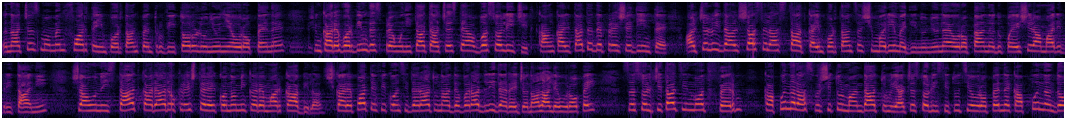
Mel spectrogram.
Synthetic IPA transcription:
ɨnat͡ʃe̞st̪mo̞me̞nt̪foart̪e̞impo̞rt̪ant̪̚pe̞nt̪ɾuviːt̪o̞ɾuluniunije̞uɾo̞pe̞ne̞ | ʃiɨŋkaɾe̞vo̞rbimd̪e̞spɾe̞unit̪at̪eaːt͡ʃe̞st̪ejavəso̞lit͡ʃit̪kaɨŋkalit̪at̪e̞d̪e̞pɾe̞ʃe̞d̪int̪e̞ | alt͡ʃe̞lujd̪ealʃaselast̪at̪kaimpo̞rt̪ant̪səʃiməɾime̞d̪inuniuneae̞uɾo̞peanəd̪upəje̞ʃiɾeamaɾibɾit̪anij | ʃiaunujst̪at̪kaɾeaɾeo̞kɾe̞ʃt̪e̞ɾe̞ːko̞no̞mikəɾe̞markabiləʃi̥kaɾe̞poat̪e̞fiko̞nsid̪e̞ɾat̪unad̪e̞vəɾat̪lid̪e̞rːe̞d͡ʒio̞nalale̞uɾo̞pe̞j | səso̞lit͡ʃit̪at̪sʲɨnmo̞d̪fe̞rm | kapɨnəlasfɨrʃit̪ulmand̪at̪ulujat͡ʃe̞st̪o̞ɾinst̪it̪ut̪sije̞uɾo̞pe̞ne̞kapɨnəɨnd̪o

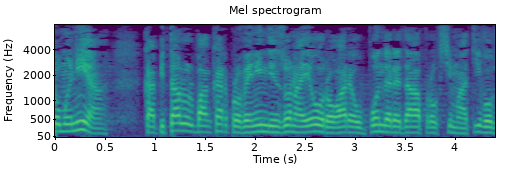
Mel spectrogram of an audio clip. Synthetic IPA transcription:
o̞mɨnija | kapit̪alulbaŋkarpɾo̞ve̞nint̪inzo̞nae̞uɾo̞aɾe̞o̞po̞nd̪e̞ɾe̞d̪eːpɾo̞ksimat̪ivo̞b

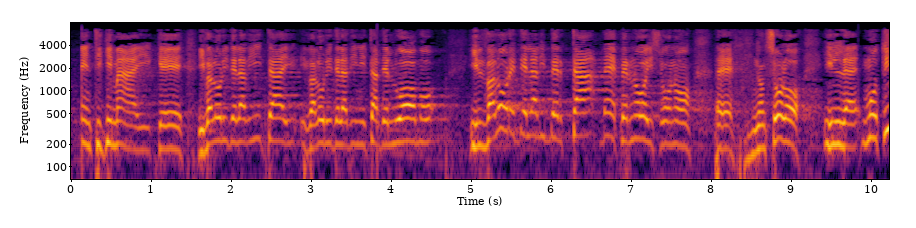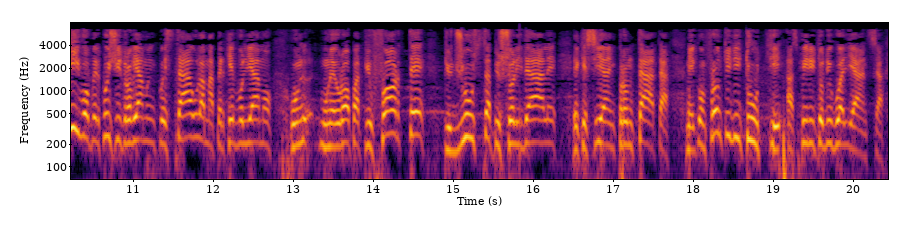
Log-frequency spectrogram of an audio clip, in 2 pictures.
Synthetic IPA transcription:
ent̪ikimajkeivaloːɾid̪elːaviːt̪aiivaloːɾid̪elːad̪iɲːit̪ad̪ːelːwɔːmo | ilvaloːɾed̪elːalibert̪abɛpːernojsoːnoɛnonsoːloilmot̪iːvoperkujt͡ʃit̪ɾovjaːmoiŋkwest̪awlamapːerkevːoʎːjaːmoununewɾɔːpapjufːɔrt̪epjud͡ʒust̪apjusːolid̪aːleek̟ːesːiːaimpɾont̪aːt̪anejkoɱfɾont̪id̪it̪ut̪ːiʔaspiːɾit̪od̪iuɡwaʎːant̪sa̰

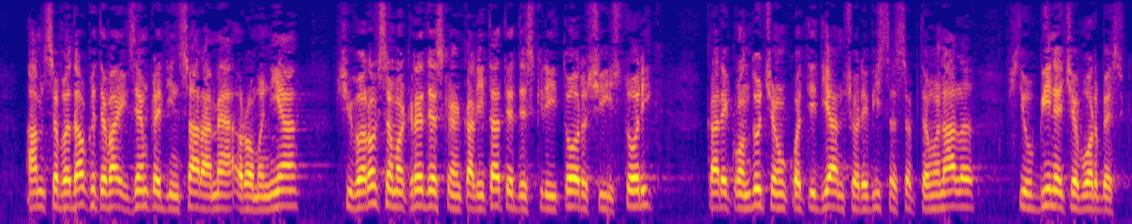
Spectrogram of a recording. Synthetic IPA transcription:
amsəvəd̪awkɨt̪e̞vae̞ɡze̞mple̞d̪int̪saɾameaɨro̞mɨnija | ʃivəɾo̞ɡsəməkɾe̞d̪e̞t̪sʲkɨŋkalit̪at̪e̞d̪e̞skɾiːt̪o̞rʃiːst̪o̞ɾikː | aɾe̞ko̞nd̪ut͡ʃe̞uŋko̞t̪id̪ianʃio̞ɾe̞vist̪əsəp̚t̪əmɨnalə | ʃt̪iwbine̞t͡ʃe̞vo̞rbe̞sk

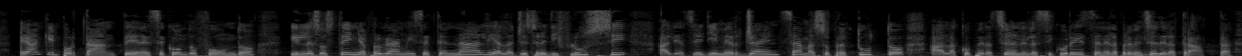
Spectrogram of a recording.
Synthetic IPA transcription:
ɛaŋk̟eimport̪ant̪enelsekond̪ofond̪oilsost̪eɲːoapːɾoɡɾamːiset̪ːenːaːlialːad͡ʒest̪joːned̪iflusːi | alːeat̪sːjonid̪iemerd͡ʒɛnt̪samasːopɾat̪ːut̪ːoalːakopeɾat̪sːjoːnenelːasikuɾet̪sːaenːelːapɾevenjoned̪elːat̪ɾat̪ːa

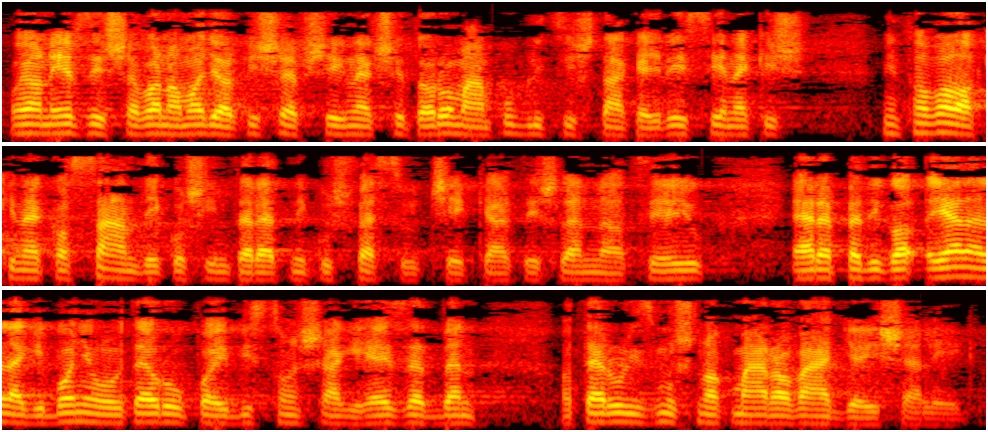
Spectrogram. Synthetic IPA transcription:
o̞jɒneːrzeːʃɛvɒnɒmɒɟɒrkiʃːɛpʃeːɡnɛkʃøːt̪ɒɾo̞maːmpublit̪siʃt̪aːkɛɟreːseːnɛkiʃ | mint̪hɒvɒlɒkinɛkɒsaːnd̪eːko̞ʃint̪ɛɾɛt̪nikuʃfɛsylt͡ʃeːkːɛlt̪eːʃlɛnːɛɒt̪seːjːukɛrːɛpɛd̪iɡɒjɛlɛnlɛɡibo̞ɲo̞lult̪ɛuɾoːpɒjibist̪o̞nʃaːɡiɦɛjzɛd̪̚bɛn | ɒt̪ɛro̞ɾizmuʃnɒkmaːɾɒvaːɟːɒiʃɛ̰leːɡ

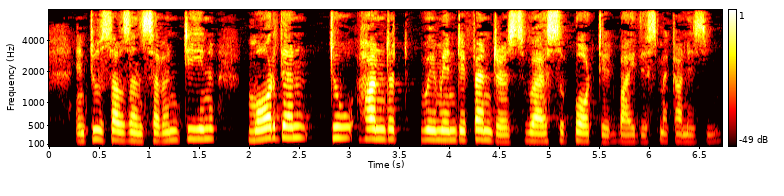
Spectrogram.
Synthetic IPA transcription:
ɪ̃nʈuːt̪ʰaʊzə̃nɖsɛʋə̃nʈĩːn | mɔːɾd̪æ̃nʈuːhãnɖɾəɖʋɪmɪ̃nɖɪfɛ̃nɖəɾsʋəɾsəpɔːɾʈɪɖ̚baɪd̪ɪsmɛkanɪzəm

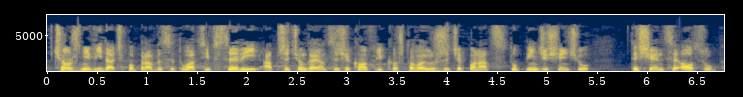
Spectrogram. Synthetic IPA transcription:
ft͡ɕɔ̃w̃ʂɲɛvʲid̪at͡ɕpɔpɾavɘsɘt̪uat̪sʲjifsɘɾʲjiʔa̰pʂɛt͡ɕɔ̃ŋɡajɔnt̪sɘɕɛkɔnflʲikːɔʂt̪ɔvawjuʐʐɘt͡ɕɛpɔnat̪st̪upʲjeɲd͡ʑeɕeɲt͡ɕu | t̪ɘɕɛnt̪sɘʔɔsup

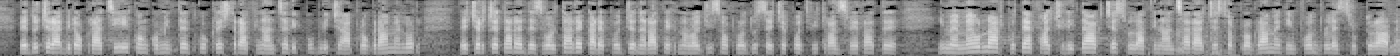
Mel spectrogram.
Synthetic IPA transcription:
re̞d̪ut͡ʃe̞ɾeabiɾo̞kɾʔat̪sije̞jko̞ŋko̞mit̪ent̪̚kukɾe̞ʃt̪e̞ɾeafinant̪səɾipublit͡ʃe̞apɾo̞ɡɾame̞lo̞rd̪e̞t͡ʃe̞rt͡ʃe̞t̪aɾed̪e̞zvo̞lt̪aɾe̞kaɾe̞po̞t̪̚d͡ʒe̞ne̞ɾat̪e̞xno̞lo̞d͡ʒijsawpɾo̞d̪use̞t͡ʃe̞po̞t̪fit̪ɾansfeɾat̪e̞ime̞me̞uɾilearput̪eafat͡ʃilit̪aːkt͡ʃe̞sulːafinant̪saɾeaːt͡ʃe̞st̪o̞rpɾo̞ɡɾame̞d̪info̞nd̪uɾile̞st̪ɾuk̚t̪uɾale̞̰

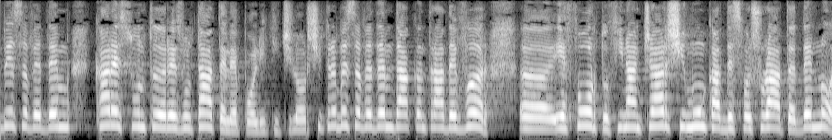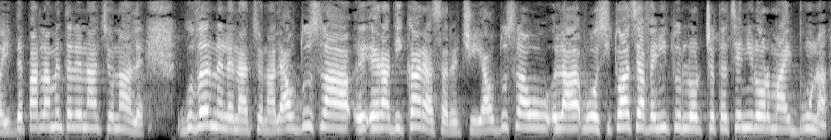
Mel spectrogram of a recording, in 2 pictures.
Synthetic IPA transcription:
buje̞səve̞d̪e̞mkaɾe̞sunt̪ɾe̞zult̪at̪e̞le̞po̞lit̪it͡ʃilo̞rʃit̪ɾe̞buje̞səve̞d̪e̞md̪akəɨnt̪ɾad̪e̞vərəe̞fo̞rt̪ufinant͡ʃiarʃimuŋkad̪e̞sfəʃuɾat̪əd̪e̞no̞jd̪e̞parlame̞nt̪e̞le̞nat̪sio̞nale̞ɡuve̞rne̞le̞nat̪sio̞nale̞awd̪uslaeɾad̪ikaɾeasəɾət͡ʃijejawd̪uslaolaosit̪uat̪siave̞nit̪uɾilo̞rt͡ʃe̞t̪ət̪se̞nilo̞rmajbunə

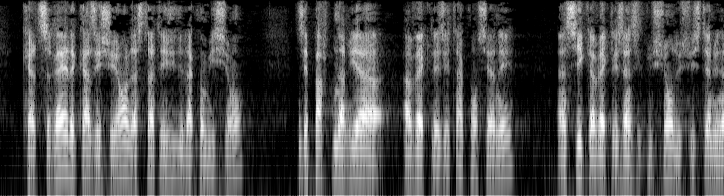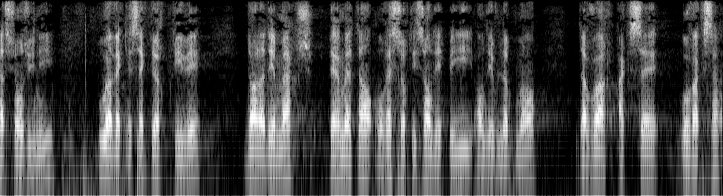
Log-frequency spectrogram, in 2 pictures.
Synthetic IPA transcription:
kʰɛlsəʁɛləkazeʃeɑ̃last̪χat̪eʒid̪əlakɔmisjɔ̃ | sepaʁt̪ənaʁjaːvɛklezet̪akɔ̃sɛʁne | ɛ̃sikavɛklezɛ̃st̪it̪ysjɔ̃d̪ysist̪ɛmd̪enasjɔ̃zyniuavɛklesɛk̚t̪œʁpχive | d̪ɑ̃lad̪emaʁʃpɛʁmɛt̪ɑ̃ʔoʁəsɔʁt̪isɑ̃d̪epeiʔɑ̃d̪evlɔpmɑ̃ | d̪avwaʁaksɛ | ovaksɛ̰̃

